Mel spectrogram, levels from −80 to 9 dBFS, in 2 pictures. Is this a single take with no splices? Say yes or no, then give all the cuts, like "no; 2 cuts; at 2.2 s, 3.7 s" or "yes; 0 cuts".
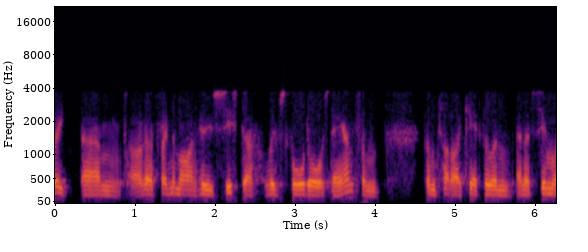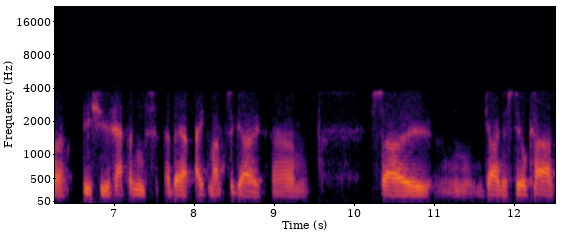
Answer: yes; 0 cuts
